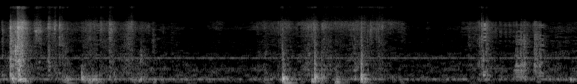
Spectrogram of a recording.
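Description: Cardboard boxes being handled: a boxed solar charge controller slid and lifted out of its shipping carton, giving scraping, rustling and a string of knocks, the loudest right at the start. A faint steady hum runs underneath.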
